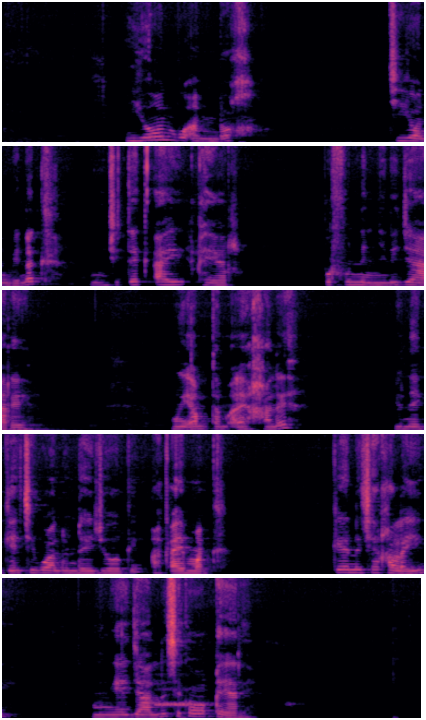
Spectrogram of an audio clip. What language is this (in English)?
Wolof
